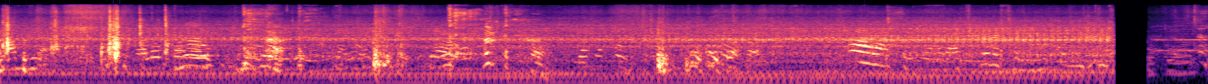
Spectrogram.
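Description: People talking at a distance, with scattered knocks and rustles of rubbish being handled over a steady low hum. The sound cuts out briefly near the end.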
